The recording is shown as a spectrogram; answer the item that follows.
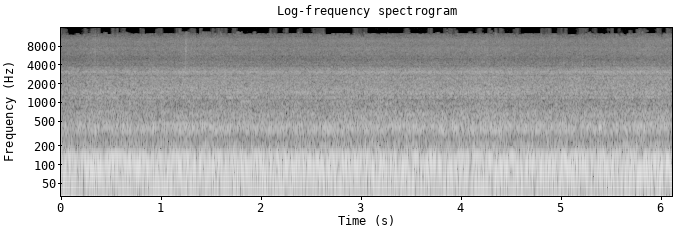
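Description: Pickup truck cruising in fifth gear at about 50 mph, heard from inside the cab: a steady low engine and road rumble.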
